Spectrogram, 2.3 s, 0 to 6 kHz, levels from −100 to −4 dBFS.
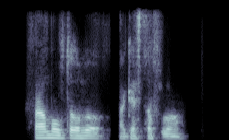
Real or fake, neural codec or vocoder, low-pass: fake; codec, 16 kHz, 2 kbps, X-Codec, HuBERT features, trained on balanced general audio; 5.4 kHz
